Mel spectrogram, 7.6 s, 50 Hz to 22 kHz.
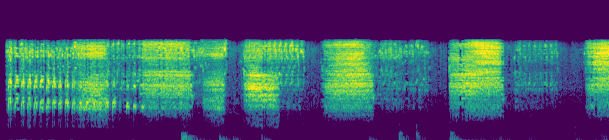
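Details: Barn owl at night, 17 September 2019 at 23:55, as a male arrives with a mouse: a long series of harsh, broadband hissing screeches, some with a rapid stuttering texture, each lasting about half a second, with soft thumps and scrapes between them.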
